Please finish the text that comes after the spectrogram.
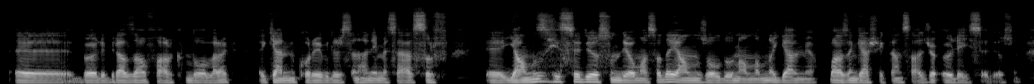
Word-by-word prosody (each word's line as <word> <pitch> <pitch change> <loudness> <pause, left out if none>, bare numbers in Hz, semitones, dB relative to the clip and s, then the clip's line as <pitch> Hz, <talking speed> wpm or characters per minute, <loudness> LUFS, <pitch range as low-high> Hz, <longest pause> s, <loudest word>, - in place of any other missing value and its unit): eee, 85 -2 +2
böyle 90 +1 +1
biraz 90 -1 +1
daha 95 0 +1
farkında 90 +1 -4
olarak 85 +4 0 0.3
e, - - -4
kendini 95 +2 +1
koruyabilirsin. 90 -1 -1
Hani, 90 0 -2
mesela 90 -1 -3
sırf, - - 0 0.5
ııı, 90 - +1
yalnız 105 +8 +2
hissediyorsun 115 -4 +3
diye 95 -1 +4
o 90 - +4
masada 95 +6 0
yalnız 95 -3 +2
olduğun 90 +1 +1
anlamına 85 +3 -2
gelmiyor. 85 -3 -2
Bazen 95 0 +2
gerçekten 90 0 -3
sadece 485 - -2
öyle 465 -2 -1
hissediyorsun 460 0 -7
90 Hz, 155 wpm, -27 LUFS, 90-100 Hz, 0.5 s, diye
